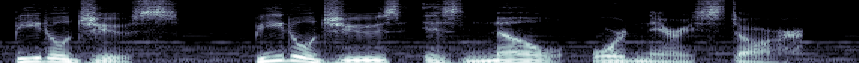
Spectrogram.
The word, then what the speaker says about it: Betelgeuse: Beetlejuice, pronounced Beetlejuice, Beetlejuice is no ordinary star.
